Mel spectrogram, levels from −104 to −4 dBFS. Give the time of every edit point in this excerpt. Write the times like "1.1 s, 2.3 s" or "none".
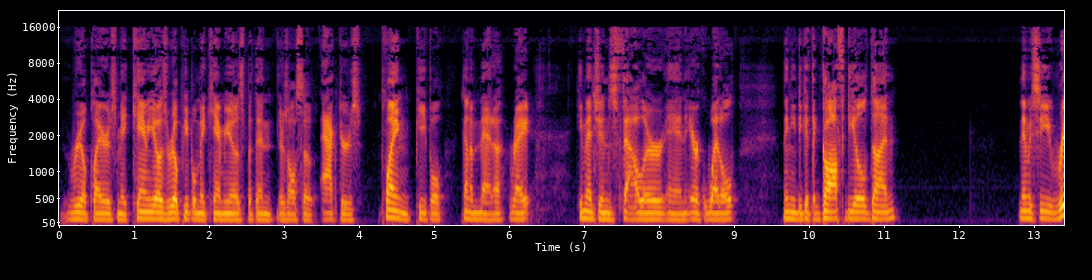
none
